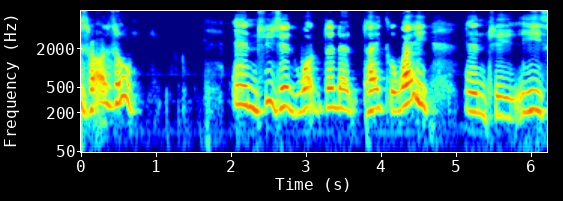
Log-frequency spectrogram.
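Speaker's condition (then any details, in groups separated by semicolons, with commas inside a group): Cerebral palsy; onset at 8 days old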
